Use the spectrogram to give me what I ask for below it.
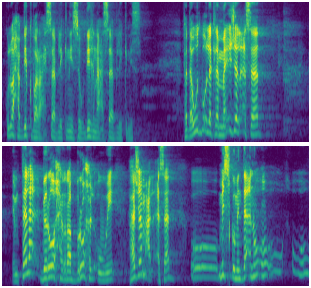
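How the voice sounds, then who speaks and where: A man's voice: a little high, sharp tone. A man preaching a sermon as pastor, throwing out questions for the congregation to answer. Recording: long hall reverb.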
